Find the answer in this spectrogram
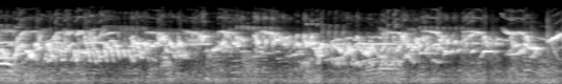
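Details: Young contest-champion white-rumped shama, moulted once, singing a crowded run of squeaky chips, trills and swooping whistles, dipping briefly near the three-second mark before resuming.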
